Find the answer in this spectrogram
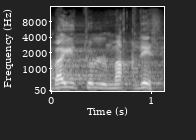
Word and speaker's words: Baitul Maqdis: Di saat ini juga Allah memerintahkan supaya dipindah kiblat dari berhadap ke arah Baitul Maqdis, bukan Muqaddis, itu salah saja.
